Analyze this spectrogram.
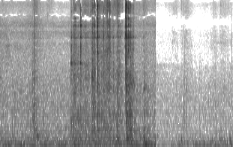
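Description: A metal mailbox flap clatters.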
